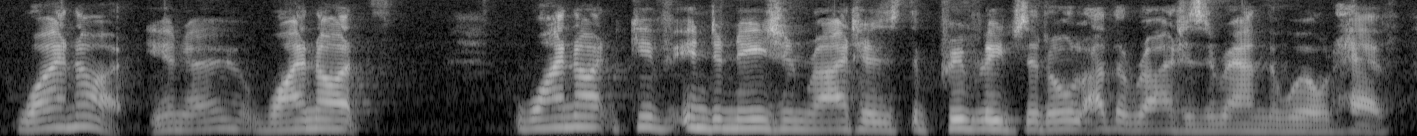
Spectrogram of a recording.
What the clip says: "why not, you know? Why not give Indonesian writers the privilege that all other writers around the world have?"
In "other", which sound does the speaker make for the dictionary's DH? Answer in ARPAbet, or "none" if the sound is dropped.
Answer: DH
